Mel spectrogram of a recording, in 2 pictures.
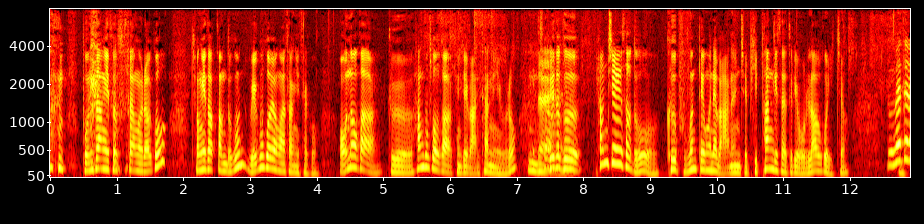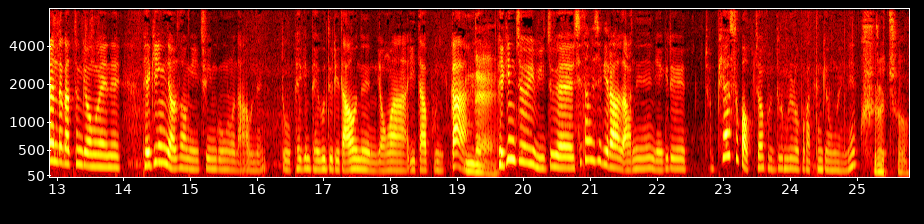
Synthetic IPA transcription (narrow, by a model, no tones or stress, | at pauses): nponsʰaŋisʰʌsʰusʰaŋɯɾɦaɡot͡ɕʌŋisʰak͈amdoɡɯnwe̞ɡuɡʌjʌŋɦwasʰaŋisʰaɡo | ʌnʌɡakɯɦanɡuɡʌɡakweŋd͡ʑaŋima̰ntʰanɯniuɾokɯɾesʰʌkɯ | çjʌnd͡ʑeːsʰʌdokɯpubunt͈e̞mune̞ma̰nɯnid͡ʑe̞pipʰanɡisʰadɯɾioɭːauɡoit̚t͡ɕ͈o | nome̞dɯɾendɯɡatʰɯnɡjʌŋue̞nɯnpe̞ɡiŋjʌsʰʌŋit͡ɕuinɡoŋɯɾona̰o̰nɯn | t͈ope̞ɡinpe̞ɡudɯɾinaonɯnjʌŋɦwaʔidaboɲik͈anepe̞ɡind͡ʑuiɥid͡ʑue̞ɕʰisʰaŋɕʰiɡiɾananɯnje̞ɡiɾɯɭ | t͡ɕompʰiaɭs͈uɡaʌp̚t͡ɕ͈okɯɾndoŋuɭːobokatʰɯnɡjʌŋue̞nɯnkɯɾʌt͡ɕʰo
